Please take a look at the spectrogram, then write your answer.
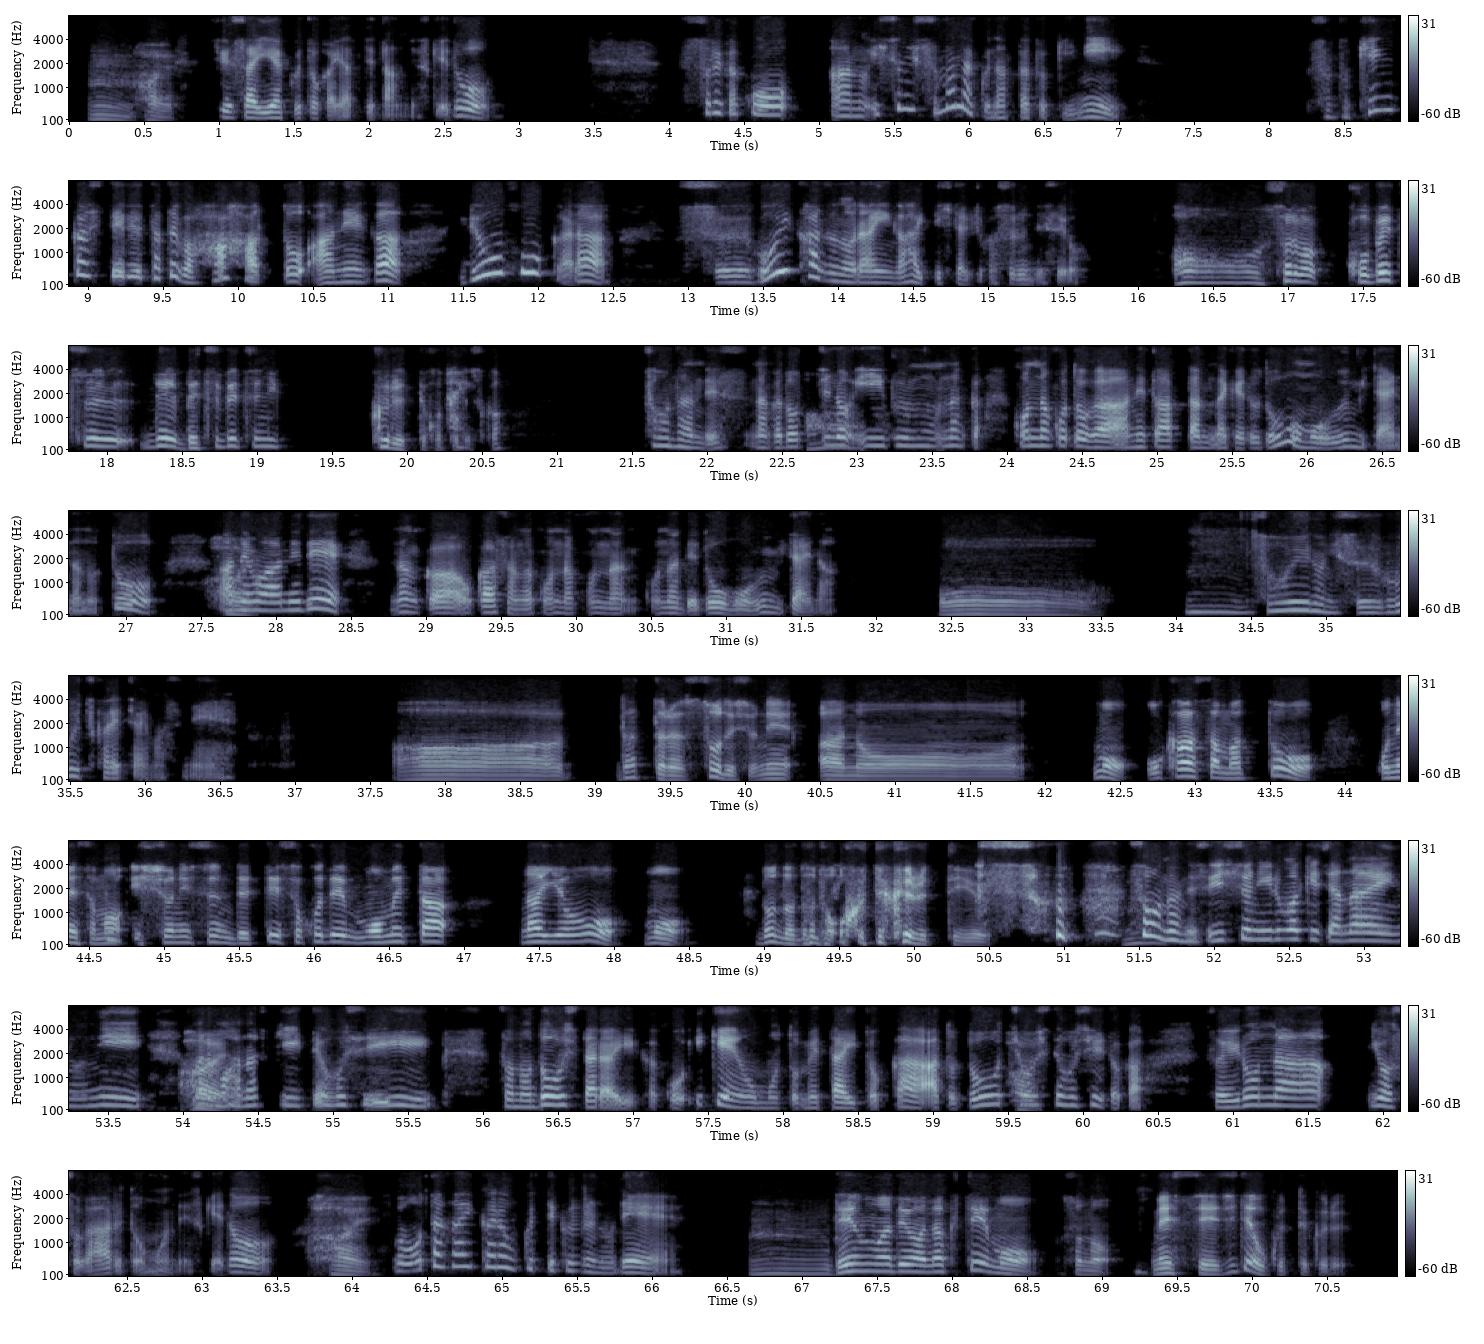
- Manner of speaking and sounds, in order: laughing while speaking: "どんどん どんどん送ってくるっていう"; laughing while speaking: "そう"
- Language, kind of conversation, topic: Japanese, podcast, デジタル疲れと人間関係の折り合いを、どのようにつければよいですか？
